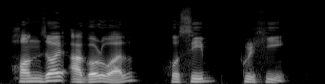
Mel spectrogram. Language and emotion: Assamese, neutral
